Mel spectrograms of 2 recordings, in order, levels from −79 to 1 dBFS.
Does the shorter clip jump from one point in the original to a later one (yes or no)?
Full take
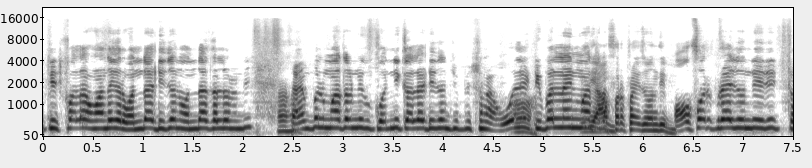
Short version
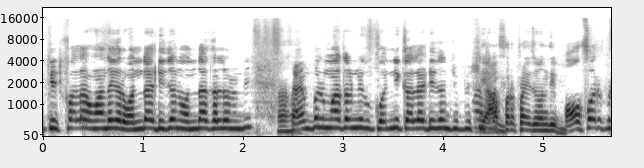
yes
